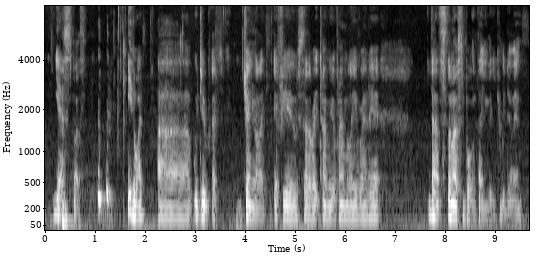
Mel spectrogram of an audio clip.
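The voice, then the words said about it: English accent. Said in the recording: “The English accent or my contempt and sarcasm? ... Both.”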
